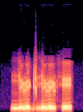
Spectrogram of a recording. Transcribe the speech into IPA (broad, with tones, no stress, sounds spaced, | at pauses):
ŋ i˩˧ ɭ i˩˧ ɖ r i˩˧ ɭ i˩˧ ɭ h e˧˥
